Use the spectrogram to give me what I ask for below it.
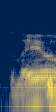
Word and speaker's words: DeLeo: Is that how you say it, Brett? DeLeo? Yeah, that's it.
